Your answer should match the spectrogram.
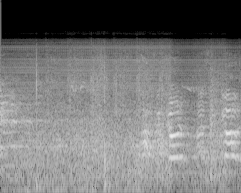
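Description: Footballers shouting to each other during goalmouth play, a raised voice calling out about one and a half seconds in over a steady outdoor hiss.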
